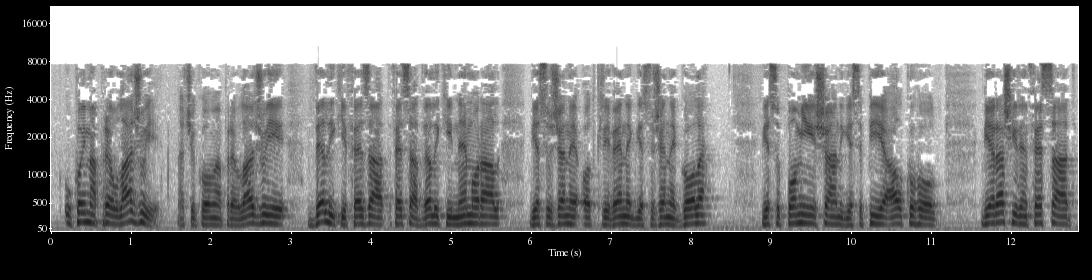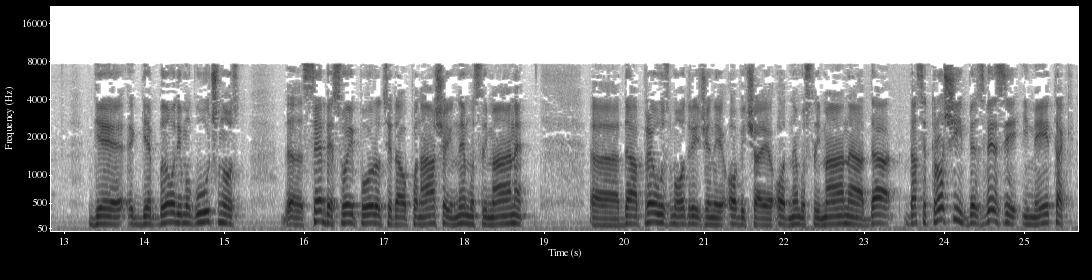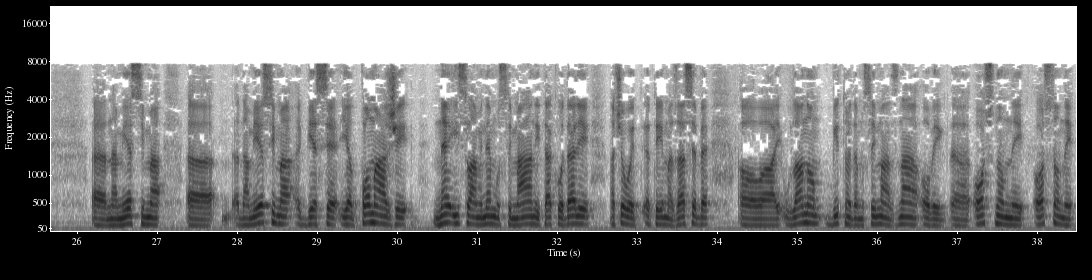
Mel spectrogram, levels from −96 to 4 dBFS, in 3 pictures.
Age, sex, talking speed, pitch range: 40-59, male, 130 wpm, 115-140 Hz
